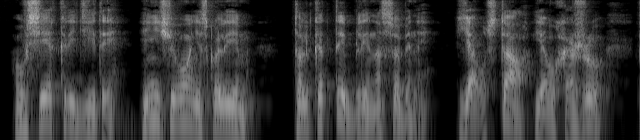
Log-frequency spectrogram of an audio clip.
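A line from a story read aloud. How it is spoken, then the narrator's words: Mocking in rattling voice. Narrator (Russian): передразнил его дребезжащим голосом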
